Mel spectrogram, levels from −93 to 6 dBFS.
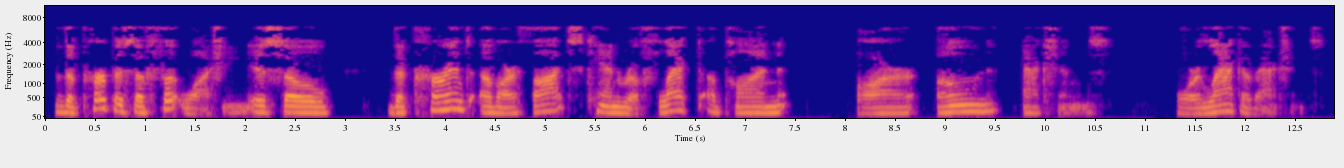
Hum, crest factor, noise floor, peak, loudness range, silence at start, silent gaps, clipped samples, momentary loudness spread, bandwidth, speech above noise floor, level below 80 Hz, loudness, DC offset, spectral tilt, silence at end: none; 18 dB; -82 dBFS; -6 dBFS; 6 LU; 0.1 s; none; under 0.1%; 16 LU; 6.6 kHz; 57 dB; -62 dBFS; -25 LUFS; under 0.1%; -5.5 dB/octave; 0.15 s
